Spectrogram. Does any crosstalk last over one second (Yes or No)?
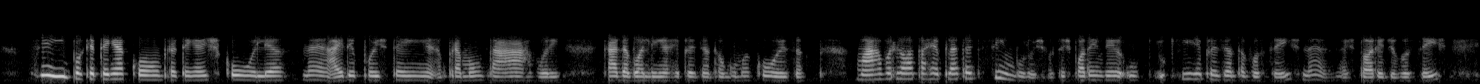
No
